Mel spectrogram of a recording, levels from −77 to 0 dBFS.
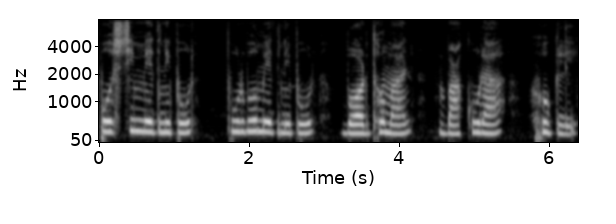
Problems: constant background noise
